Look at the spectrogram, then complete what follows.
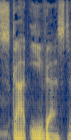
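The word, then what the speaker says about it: SCOTTeVEST: Well, it's Scott E. Vest is the way they actually pronounce it.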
